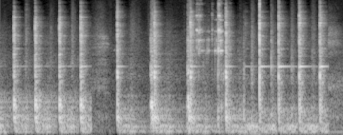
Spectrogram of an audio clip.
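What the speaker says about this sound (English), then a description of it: "we should just be able to hammer that out" Repeated sharp metal-on-metal hammer blows knock a pin out of a Western Star dump truck pedal, about a dozen ringing strikes in uneven bursts, close and loud.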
